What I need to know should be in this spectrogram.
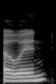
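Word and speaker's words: Eoin: Apparently, she has a boyfriend now named Owen, but it's spelled like the Irish way, like E O I N.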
